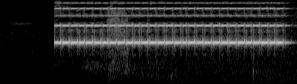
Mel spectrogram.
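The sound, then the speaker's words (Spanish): A telephone rings in a house with a steady, high-pitched electronic trill, a continuous buzzing ring lasting over two seconds that starts abruptly after a brief silence and then cuts off. “Coge el teléfono.”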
